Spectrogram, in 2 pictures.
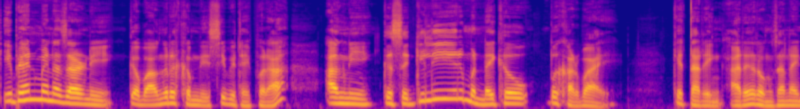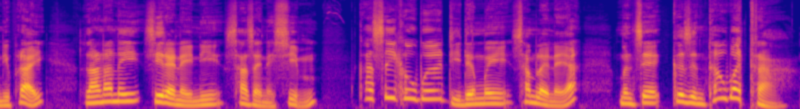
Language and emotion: Bodo, happy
